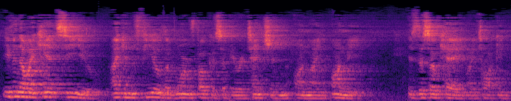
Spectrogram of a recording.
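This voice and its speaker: A man's voice: mid-range voice, steady tone, normal speed, sharp tone, slight background noise, natural voice. A man reading the part of an earnest blind man confiding his past to a priest, in a candid, reflective monologue, heard in an echoey hall from far off.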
